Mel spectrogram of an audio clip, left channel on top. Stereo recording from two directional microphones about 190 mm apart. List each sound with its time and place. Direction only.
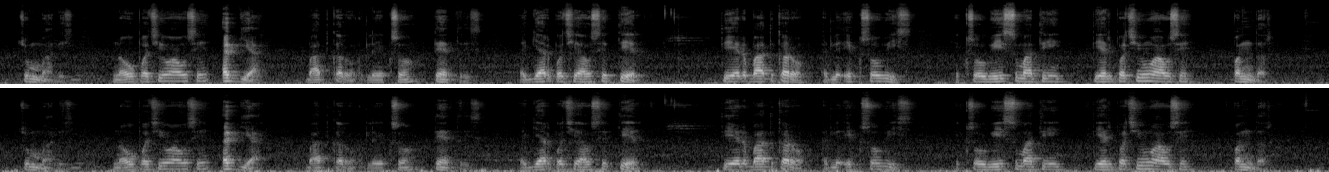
1.2 s speech: 45° left (ahead or behind)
